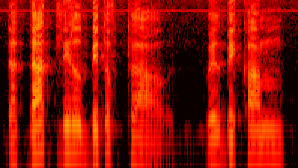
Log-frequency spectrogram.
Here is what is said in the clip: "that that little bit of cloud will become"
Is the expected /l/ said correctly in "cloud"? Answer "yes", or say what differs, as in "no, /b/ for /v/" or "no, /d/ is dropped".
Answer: yes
